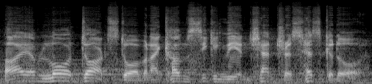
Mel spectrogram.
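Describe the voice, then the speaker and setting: Man playing a pompous villain lord, wildly swinging pitch. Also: lively intonation, normal speed, music in the background, lightly acted. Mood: vengeful. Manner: pompous, declamatory. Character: proud, vengeful villain lord, bombastic and impatient. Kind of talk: cartoon villain acting.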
